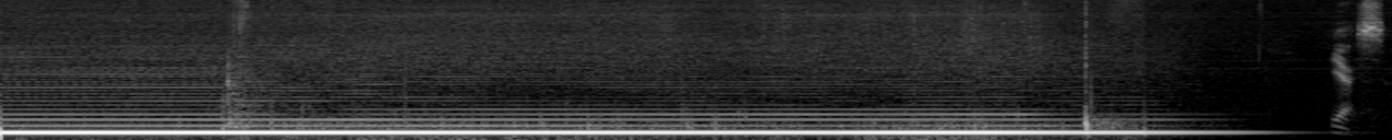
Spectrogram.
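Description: Loud, steady low buzz from the hall's sound system, a mains-type hum with a row of evenly spaced overtones, of the kind a faulty or loose audio connection gives, likened to an air raid warning; it fades out about nine seconds in. A couple of faint knocks sound under it.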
